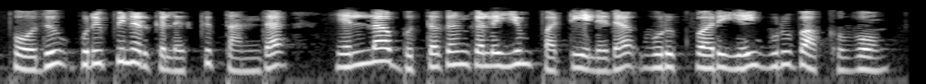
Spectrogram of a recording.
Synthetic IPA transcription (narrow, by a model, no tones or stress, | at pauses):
pːoːðɯʊrɪpːɪnɐɾɣɐɭɯkːɯt̪ːɐnd̪ɐ | ɛlːaːpʊt̪ːɐɣɐŋɡɐɭɐjɯmpɐʈːɪjɐlɪɽɐɔɾɯkʋɐɾɪjɐɪʊɾʊʋaːkɯʋoːm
